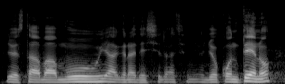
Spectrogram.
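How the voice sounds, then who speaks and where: A man preaching a sermon as pastor, a non-native speaker of Spanish with a native Korean background, swinging between loud emphatic rises and hushed soft drops. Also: medium pitch, flat delivery, a little fast, clean tone. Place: church sanctuary. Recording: church hall with long reverb.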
